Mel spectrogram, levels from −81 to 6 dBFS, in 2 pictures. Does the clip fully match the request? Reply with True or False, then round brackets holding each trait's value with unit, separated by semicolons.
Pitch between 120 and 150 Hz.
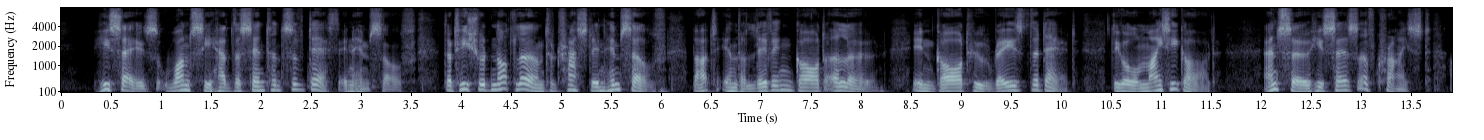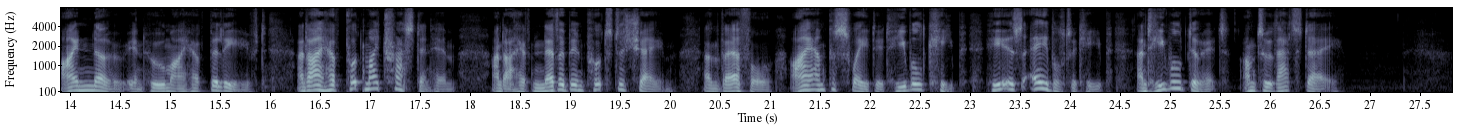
True (135 Hz)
